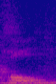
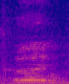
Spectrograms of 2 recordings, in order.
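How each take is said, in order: First: The vowel is a rounded long O glide. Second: The vowel is short and unrounded. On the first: "I heard you say I cold" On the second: "short could"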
